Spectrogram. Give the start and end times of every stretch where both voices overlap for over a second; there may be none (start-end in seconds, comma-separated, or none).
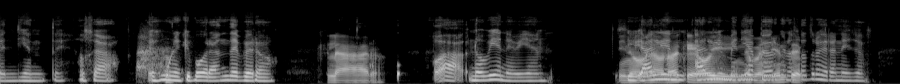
6.2-8.1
